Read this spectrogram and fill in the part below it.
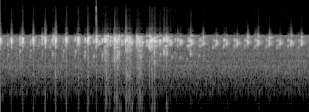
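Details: Barn owls at a nest cavity on Audubon Starr Ranch, California, more than one owl cleaking during an intruder episode: rapid series of short, harsh, squawky notes, roughly two per second, swelling then easing, with brief busier overlapping bursts mid-sequence.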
